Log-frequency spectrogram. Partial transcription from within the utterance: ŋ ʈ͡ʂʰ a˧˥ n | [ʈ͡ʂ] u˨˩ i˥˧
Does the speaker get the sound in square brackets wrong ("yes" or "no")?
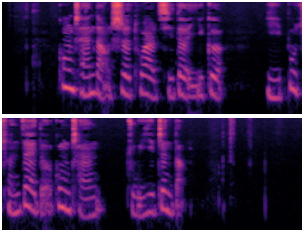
no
